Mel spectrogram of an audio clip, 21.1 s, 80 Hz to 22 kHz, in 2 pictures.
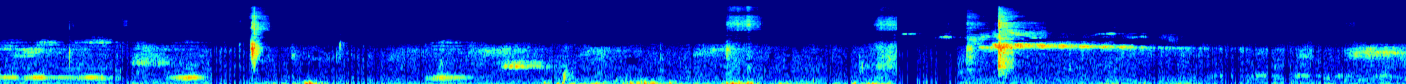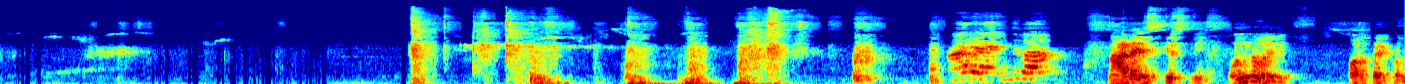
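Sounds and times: bird chirps: 6.8s - 12.4s.

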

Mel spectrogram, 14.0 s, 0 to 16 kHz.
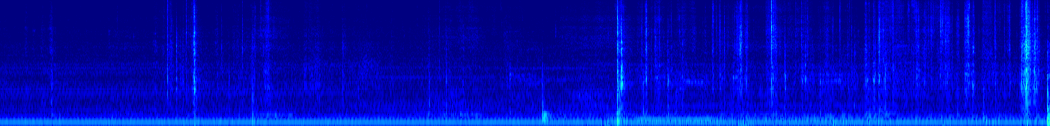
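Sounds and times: faint steady hum: 0.0s - 14.0s
plastic sheet crinkling: 2.0s - 4.4s, 8.1s - 14.0s.

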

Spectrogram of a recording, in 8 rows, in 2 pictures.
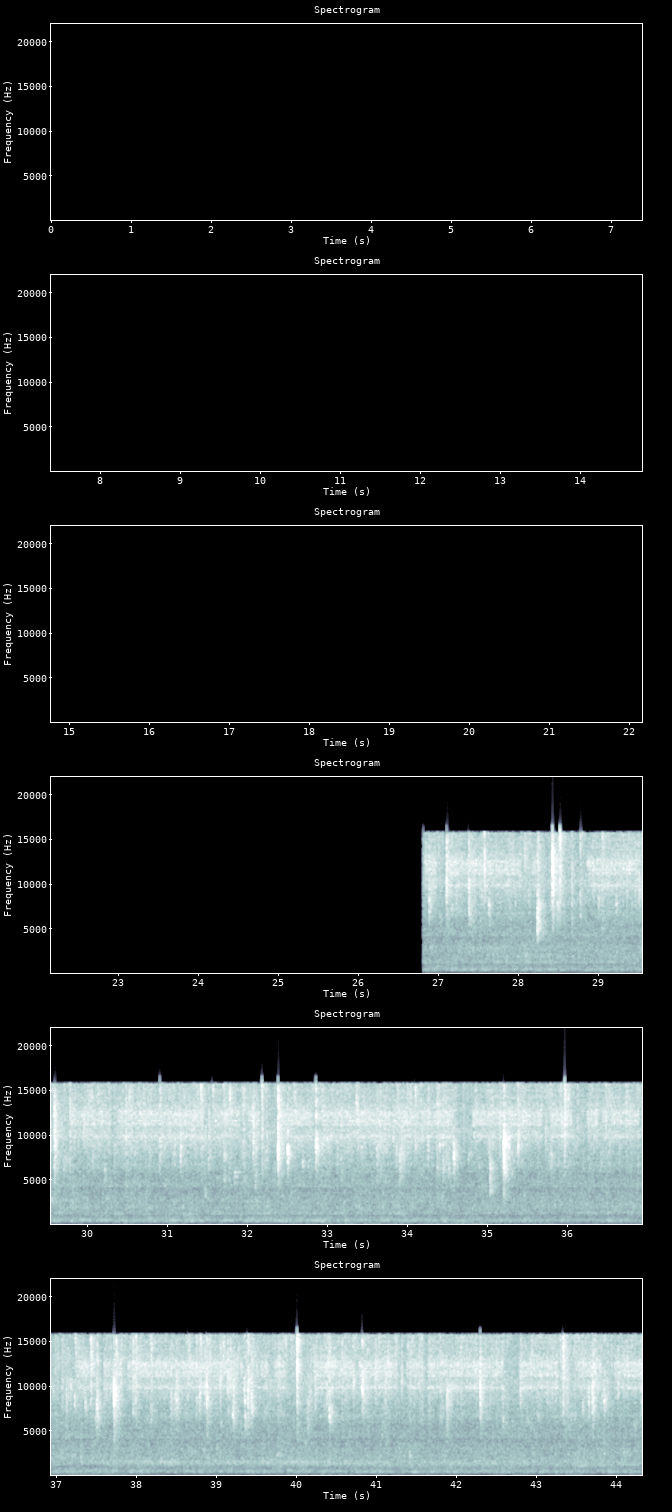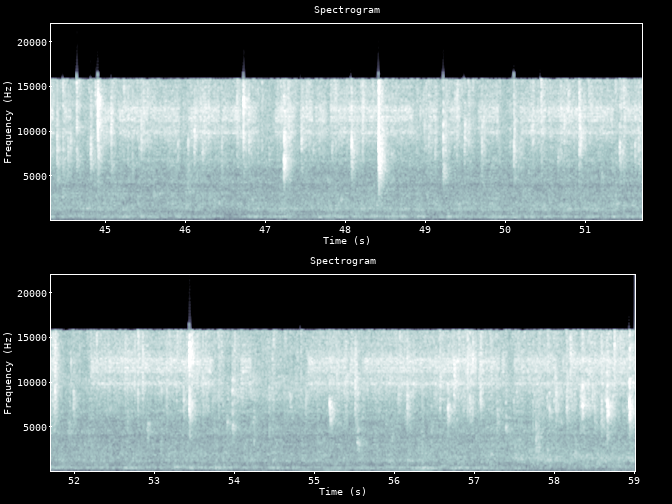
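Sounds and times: shower water spraying on tiles: 26.8s - 59.0s.

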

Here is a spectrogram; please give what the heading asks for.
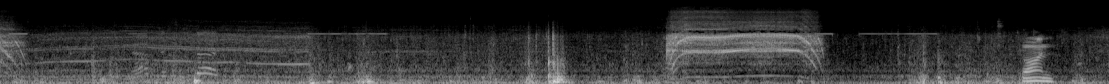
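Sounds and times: small electric motor whining: 0.0s - 3.5s, 6.6s - 8.4s.

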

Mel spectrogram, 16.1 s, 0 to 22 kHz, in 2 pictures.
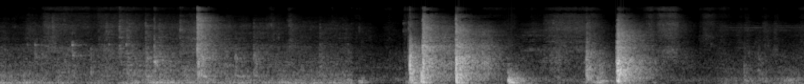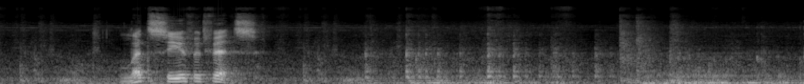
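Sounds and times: refrigerator rolling over floor: 0.0s - 3.6s, 11.1s - 16.0s.

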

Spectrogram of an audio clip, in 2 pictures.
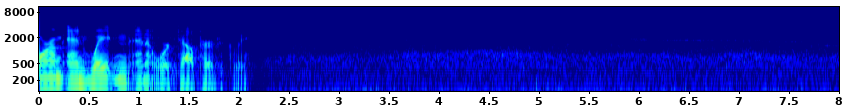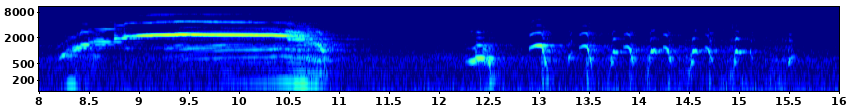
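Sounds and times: elk bugling: 12.2s - 15.7s
elk chuckles: 12.4s - 15.6s.

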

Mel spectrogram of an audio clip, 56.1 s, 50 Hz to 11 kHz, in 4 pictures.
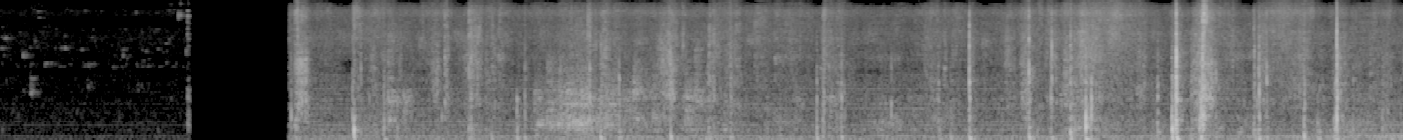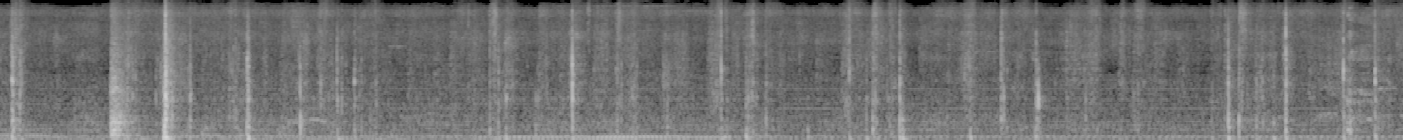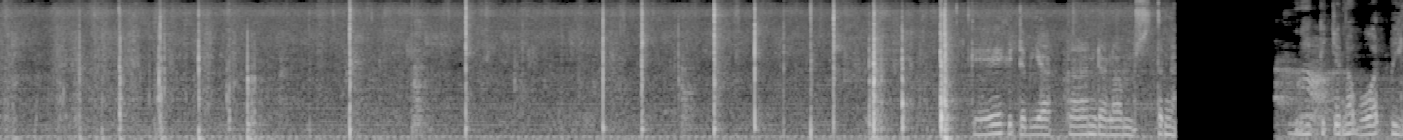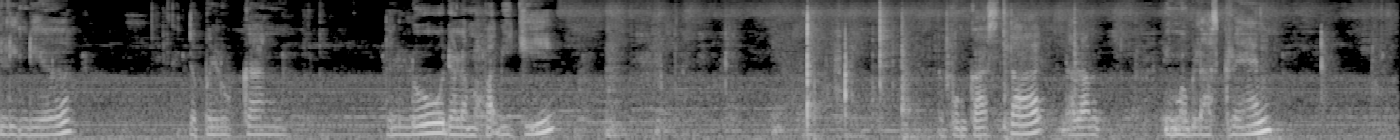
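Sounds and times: low steady hum: 3.0s - 39.8s
dough knocking against plastic bowl: 9.2s - 14.5s, 15.1s - 37.8s.

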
